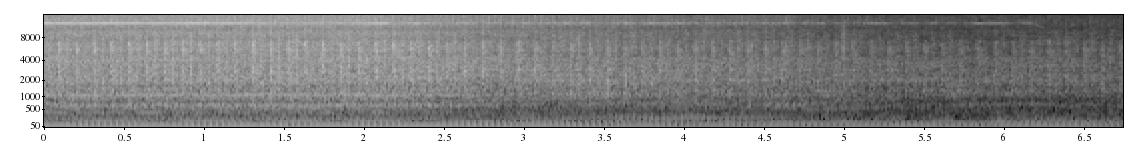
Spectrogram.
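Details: 2006 Porsche 997 3.8 engine at idle: even, quick metallic tapping keeping pace with the engine, an internal tick; owner wonders about piston slap or hydraulic lifters, cause unconfirmed.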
